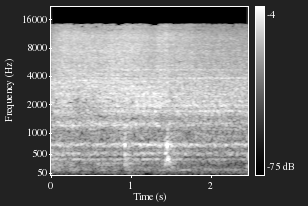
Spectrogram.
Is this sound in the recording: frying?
yes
